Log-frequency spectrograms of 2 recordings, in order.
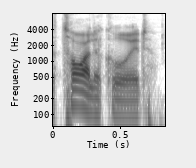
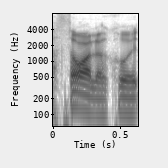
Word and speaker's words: thylakoid: of these disks is known as a tile accord or a thylakoid depending on your pronunciations so a sac of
